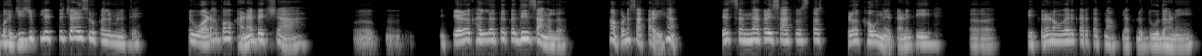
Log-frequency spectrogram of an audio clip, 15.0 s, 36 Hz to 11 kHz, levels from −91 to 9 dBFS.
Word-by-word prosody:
भजीची 140 - +1
plate 220 +1 -1
तर - - +1
₹40 220 -6 +2
ला 155 - 0
मिळते. 130 -2 -4 0.6
वडापाव 165 +8 +3
खाण्यापेक्षा 170 +9 +2 0.9
अ, - - -19 0.4
अ, - - -12 0.6
ते 135 - -7
केळं 160 +8 +5
खाल्लं 185 +1 +2
तर 205 - 0
कधीही 205 +2 +5
चांगलं. 115 - +1 0.6
हां, - - +4
पण 155 +6 -1
सकाळी - - +1
हां. - - +3 0.6
तेच 185 +1 -2
संध्याकाळी 190 +1 +4
7:00 175 -1 +1
वाजता, 175 +1 -2
फळं 175 -3 -4
खाऊ 155 -1 +1
नयेत 100 -4 -2
आणि 115 +3 -1
ती 130 -1 0 0.6
अ, 110 - -8 0.7
शिकरण 140 +5 -1
वगैरे 170 +1 +2
करतात 155 -4 -6
ना 130 - -3
आपल्याकडं 110 -2 -8
दूध 115 +1 -1
आणि 105 +2 -3
160 Hz, 150 wpm, -26 LUFS, 125-185 Hz, 0.9 s, केळं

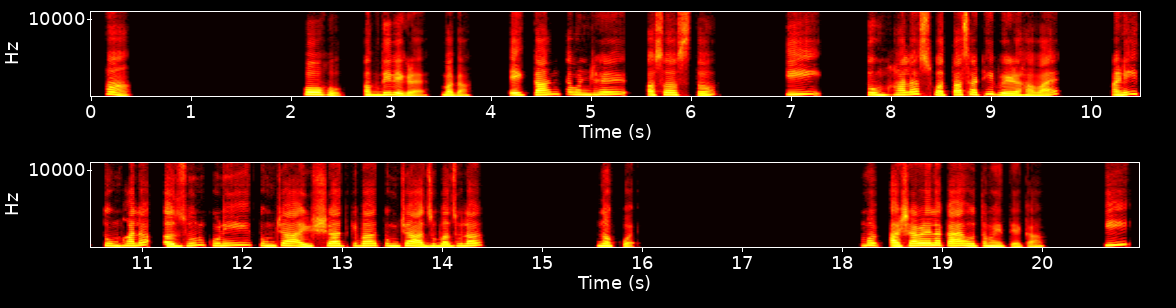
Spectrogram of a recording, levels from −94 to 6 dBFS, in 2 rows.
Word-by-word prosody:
हां. 300 -2 -1 1.7
हो, 275 -1 +8
हो. 205 - -1 0.2
अगदी 230 +2 +1
वेगळा 190 -9 +2
आहे. 130 - -8 0.2
बघा, 180 -6 +1 0.5
एकांत 265 +6 +1
म्हणजे 285 +2 -2 0.3
असं 255 +3 +2
असतं, 210 -3 -2 0.8
की 295 +4 -2 0.5
तुम्हाला 250 +5 +1
स्वतःसाठी 265 +2 0
वेळ 205 -3 +3
हवा 180 -2 0
आहे 205 - -2 0.6
आणि 250 +8 +1 0.2
तुम्हाला 260 +3 0 0.2
अजून 255 +7 +1
कोणी 280 +4 -3
तुमच्या 260 +1 +1
आयुष्यात 240 +4 +2
किंवा 255 +1 +1
तुमच्या 245 +1 +2
आजूबाजूला 225 +5 +1 1.2
नको 235 -4 +1
आहे. - - -6 2.3
मग 285 +2 0
अशा 230 +4 +5
वेळेला 285 +1 +6
काय 255 0 +5
होतं 235 -3 +1
माहिती 190 -6 +1
आहे 160 - -3
का? 150 +3 -5 0.6
की 315 +7 -1
255 Hz, 105 wpm, -20 LUFS, 220-275 Hz, 2.3 s, हो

